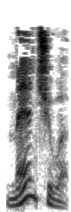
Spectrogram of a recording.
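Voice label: "mantua", English, British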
